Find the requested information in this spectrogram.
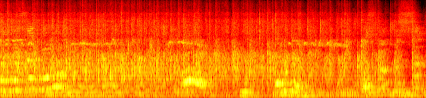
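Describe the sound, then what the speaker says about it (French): Church congregation clapping and cheering at a service, a dense sustained applause with voices and music-like tones mixed underneath, loud and steady for several seconds. "Est-ce que tu peux faire tes mains acclamer pour l'intercesseur?"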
